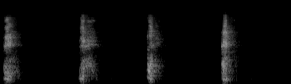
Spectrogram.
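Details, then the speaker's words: A person with tics holds back a vocal tic by turning it into a cough, giving four short, sharp, breathy cough-like bursts in quick, even succession. "um pretty sneaky um sometimes it sounds like a sneeze but it mostly sounds like a cough"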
